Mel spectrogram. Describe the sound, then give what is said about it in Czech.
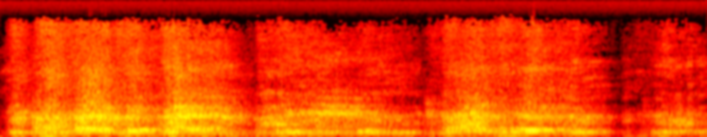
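A lion roars again and again, deep and powerful, in long rumbling bursts, its head turned toward the desert, each roar echoing among tombs. No one speaks. “Zdálo se, že si Šasty nevšimlo, neboť se náhle zastavilo, obrátilo se hlavou k poušti a zařvalo.”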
